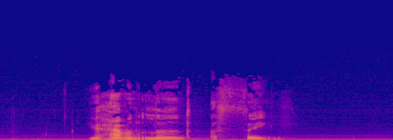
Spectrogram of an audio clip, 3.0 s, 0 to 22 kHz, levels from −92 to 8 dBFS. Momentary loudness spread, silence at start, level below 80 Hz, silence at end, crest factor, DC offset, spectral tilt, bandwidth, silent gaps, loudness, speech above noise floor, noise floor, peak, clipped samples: 22 LU; 0 s; -54 dBFS; 0 s; 26 dB; under 0.1%; -5 dB/octave; 10.5 kHz; none; -32 LUFS; 21 dB; -53 dBFS; -8 dBFS; under 0.1%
